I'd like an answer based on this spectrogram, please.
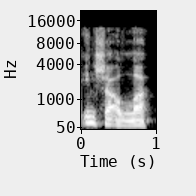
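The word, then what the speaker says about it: إن شاء الله: так ин ша алла а произнося это вы говорите иншалла хорошо итак когда я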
